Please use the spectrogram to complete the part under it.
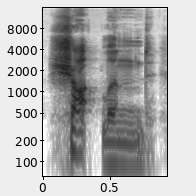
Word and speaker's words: Scotland: Another interesting fact is that the Old English form of Scot indicates that it would have been pronounced like other Old English SC words, that is, with an SH sound. Shot or Shiota, Shotland.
